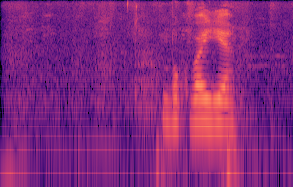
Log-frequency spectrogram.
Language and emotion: Russian, neutral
